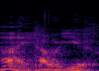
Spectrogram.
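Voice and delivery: acting charming. Retelling greeting an older lady surrounded by big guys, putting on charm. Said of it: "Better charm her".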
